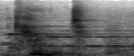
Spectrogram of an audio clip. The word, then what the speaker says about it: count: like that oh dear you will pronounce the T at the end of the word count count your blessings blessings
